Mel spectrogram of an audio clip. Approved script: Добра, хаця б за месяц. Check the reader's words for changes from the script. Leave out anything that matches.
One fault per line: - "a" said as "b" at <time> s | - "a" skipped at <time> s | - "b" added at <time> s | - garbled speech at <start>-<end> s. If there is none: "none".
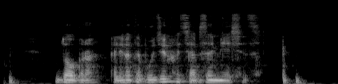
- "калі гэта будзе" added at 1.1 s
